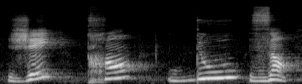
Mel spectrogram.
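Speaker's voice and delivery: "douze ans" in slow, separated pieces, "zans"; liaison in Z. Shown as a demonstration. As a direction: draw out each piece, a z opening "ans". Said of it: "X devient Z avec on". (liaison en Z, « douze ans » très lentement découpé)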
